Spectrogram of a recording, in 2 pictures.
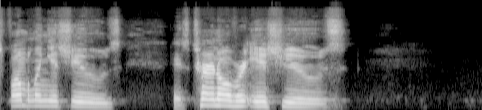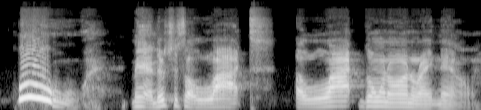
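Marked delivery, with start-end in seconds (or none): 5.0-5.6 loud high whoop; excited whoop. Real, not acted. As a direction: let out a big high "woo". Excited whoop mid-stream.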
